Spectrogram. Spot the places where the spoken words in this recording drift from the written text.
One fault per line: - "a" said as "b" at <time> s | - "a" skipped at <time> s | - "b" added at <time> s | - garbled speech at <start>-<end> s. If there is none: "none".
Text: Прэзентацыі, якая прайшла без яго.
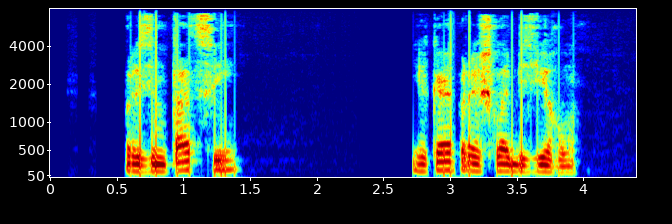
none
